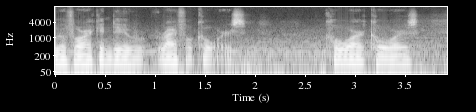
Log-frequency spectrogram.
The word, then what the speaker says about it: corps: do rifle cores corkers the plural of core whatever it is I know it's a French word and they in many cases do not use the you know they don't pronounce the S so even in the plural form that a lot of times they don't pronounce s which doesn't bother me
